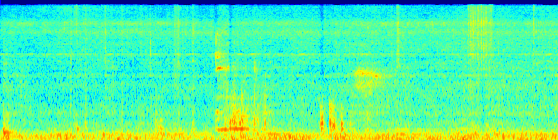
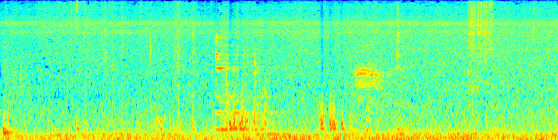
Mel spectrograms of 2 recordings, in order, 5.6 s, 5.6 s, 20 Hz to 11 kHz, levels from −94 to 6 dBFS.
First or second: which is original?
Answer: second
